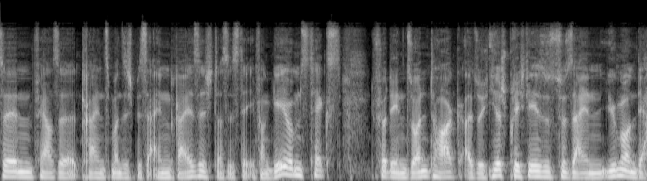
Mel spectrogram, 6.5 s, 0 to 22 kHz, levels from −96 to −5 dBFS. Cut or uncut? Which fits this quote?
uncut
